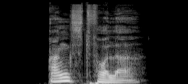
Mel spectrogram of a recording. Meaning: 1. comparative degree of angstvoll 2. inflection of angstvoll: strong/mixed nominative masculine singular 3. inflection of angstvoll: strong genitive/dative feminine singular
- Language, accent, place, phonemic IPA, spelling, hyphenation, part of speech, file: German, Germany, Berlin, /ˈaŋstfɔlɐ/, angstvoller, angst‧vol‧ler, adjective, De-angstvoller.ogg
